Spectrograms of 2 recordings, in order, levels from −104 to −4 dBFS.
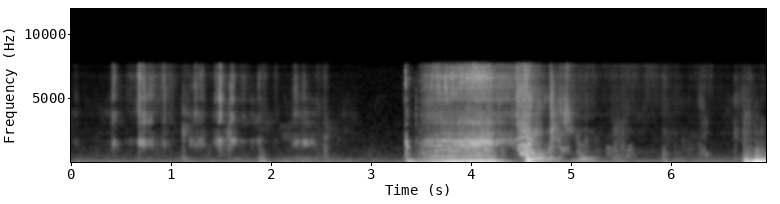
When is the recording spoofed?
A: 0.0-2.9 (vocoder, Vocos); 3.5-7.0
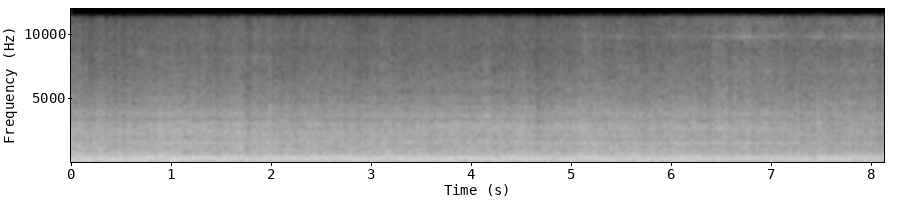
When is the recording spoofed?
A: 0.7-5.6 (vocoder, Vocos)

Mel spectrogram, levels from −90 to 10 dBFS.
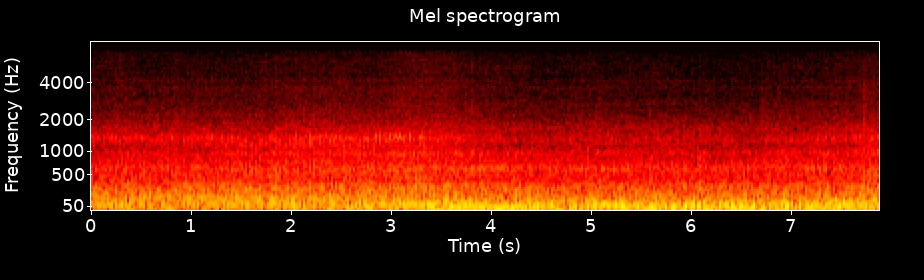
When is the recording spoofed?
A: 0.0-0.9 (vocoder, Vocos); 1.8-7.2

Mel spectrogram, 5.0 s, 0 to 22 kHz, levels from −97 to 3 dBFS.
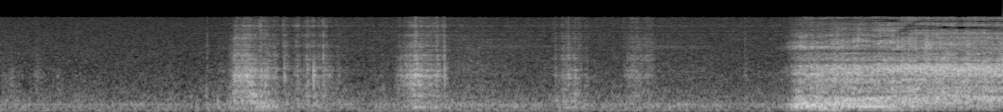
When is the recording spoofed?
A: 1.2-4.2 (vocoder, Vocos)

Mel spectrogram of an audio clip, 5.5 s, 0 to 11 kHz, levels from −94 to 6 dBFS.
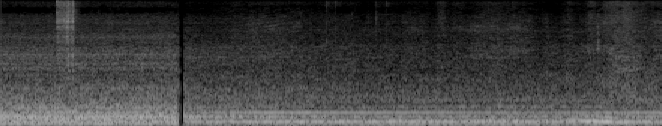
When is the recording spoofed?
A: none

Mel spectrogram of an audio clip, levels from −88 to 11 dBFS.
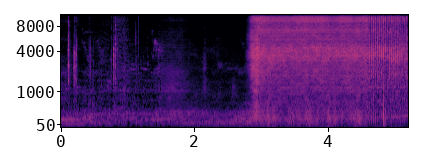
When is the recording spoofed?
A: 1.5-4.6 (vocoder, Vocos)

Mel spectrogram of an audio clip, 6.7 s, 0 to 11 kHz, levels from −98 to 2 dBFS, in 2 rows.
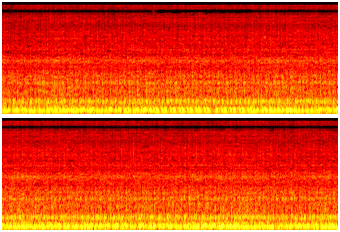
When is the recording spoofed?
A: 0.0-1.5 (vocoder, Vocos); 2.5-6.7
